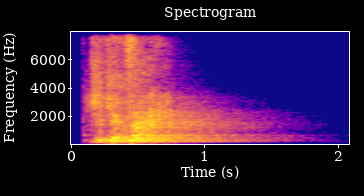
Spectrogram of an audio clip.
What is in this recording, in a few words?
Surprised Sniper, en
